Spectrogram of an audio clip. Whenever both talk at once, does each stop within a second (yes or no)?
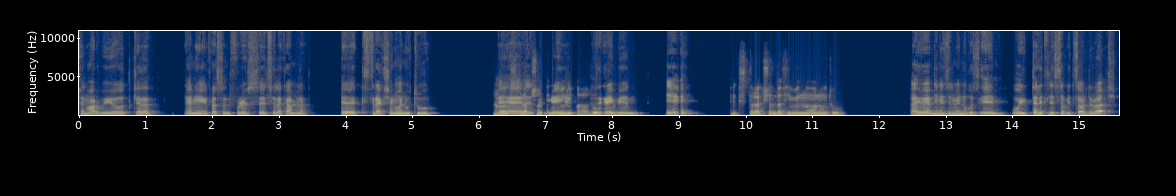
no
